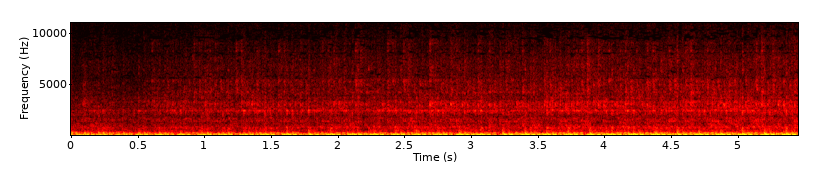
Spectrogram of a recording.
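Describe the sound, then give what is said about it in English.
A carbureted straight-four (four-cylinder) pickup truck engine runs steadily, a low, throbbing rumble with a faint mechanical clatter, holding an even idle-like pace throughout with no voices. “That's a straight four.”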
